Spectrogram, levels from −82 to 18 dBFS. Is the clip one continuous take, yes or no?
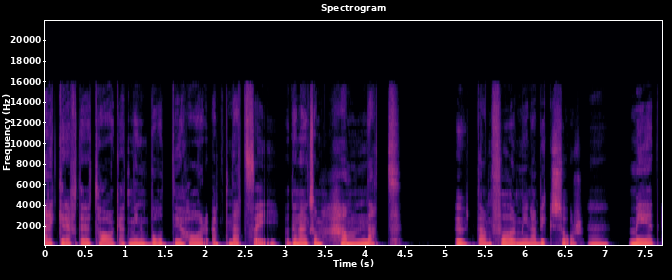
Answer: yes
